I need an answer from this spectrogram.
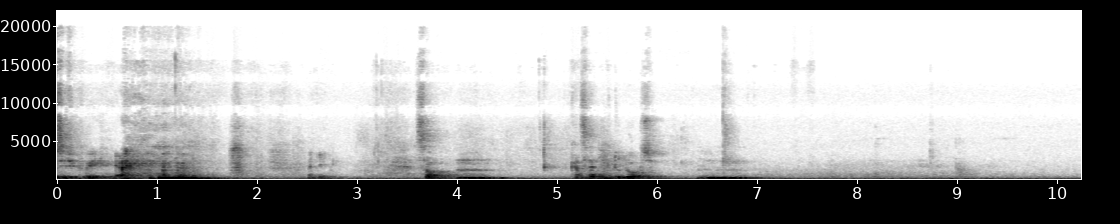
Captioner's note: chuckles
